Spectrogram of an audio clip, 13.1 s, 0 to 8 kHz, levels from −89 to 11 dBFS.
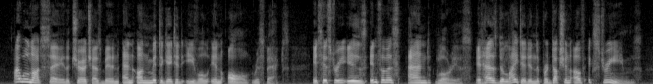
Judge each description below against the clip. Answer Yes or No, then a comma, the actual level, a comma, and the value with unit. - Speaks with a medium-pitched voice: Yes, medium, 155 Hz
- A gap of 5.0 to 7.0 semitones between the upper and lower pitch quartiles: Yes, average, 5.3 semitones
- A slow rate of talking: Yes, slow, 130 wpm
